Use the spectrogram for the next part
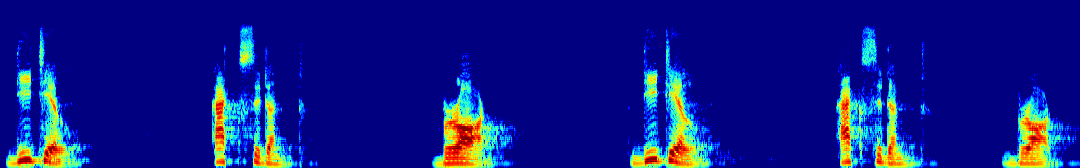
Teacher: D is a voiced alveolar plosive consonant.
